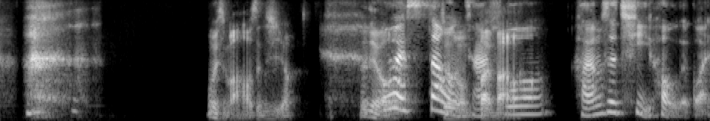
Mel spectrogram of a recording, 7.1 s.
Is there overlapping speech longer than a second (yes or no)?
yes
